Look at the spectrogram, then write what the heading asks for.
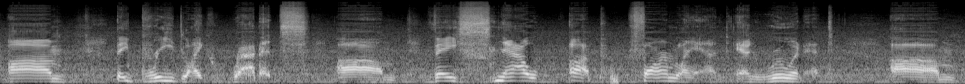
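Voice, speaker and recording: A man's voice: sits high, a little hiss or hum, low-quality recording. An American man from California tells a casual, rambling anecdote in a folksy, digressive, mildly profane way. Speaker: storytelling vlogger.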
